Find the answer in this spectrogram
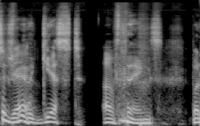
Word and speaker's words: GIF: it makes no sense it's pronounced gif but it should be jiff jiffy no gif it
